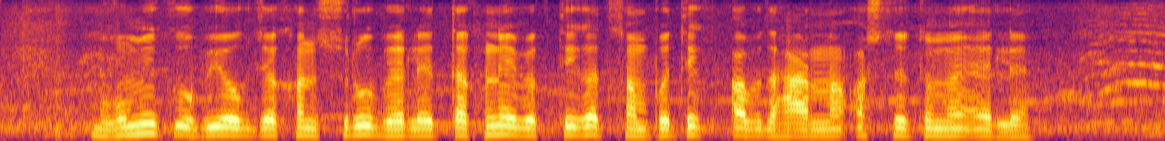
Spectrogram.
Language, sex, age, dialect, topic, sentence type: Maithili, male, 31-35, Eastern / Thethi, agriculture, statement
